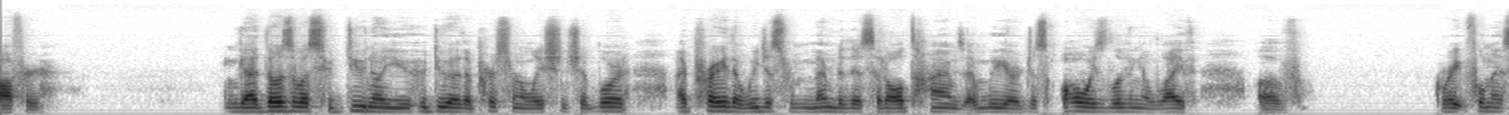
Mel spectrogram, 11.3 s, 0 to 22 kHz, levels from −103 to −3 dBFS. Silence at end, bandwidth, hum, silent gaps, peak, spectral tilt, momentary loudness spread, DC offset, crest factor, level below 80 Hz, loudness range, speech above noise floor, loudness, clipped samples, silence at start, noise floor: 0 s; 12 kHz; none; none; -6 dBFS; -5 dB/octave; 11 LU; under 0.1%; 22 dB; -70 dBFS; 5 LU; 50 dB; -27 LUFS; under 0.1%; 0 s; -76 dBFS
